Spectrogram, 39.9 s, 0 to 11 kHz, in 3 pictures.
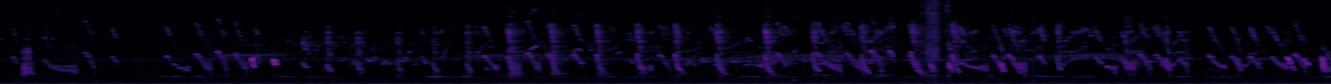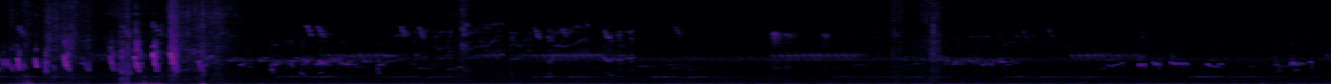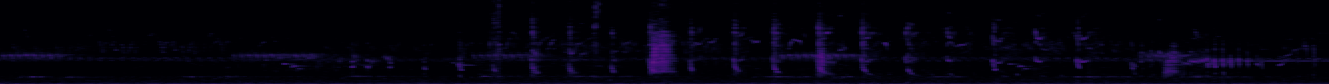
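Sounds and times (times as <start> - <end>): birds chirping: 0.0 - 20.4.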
